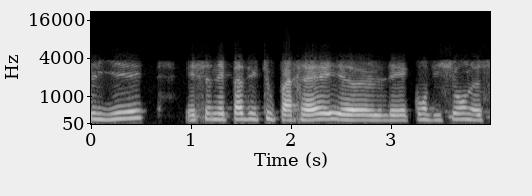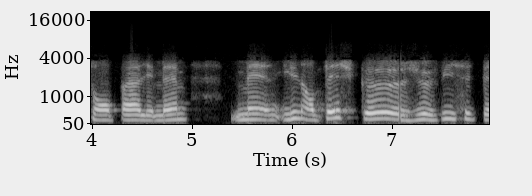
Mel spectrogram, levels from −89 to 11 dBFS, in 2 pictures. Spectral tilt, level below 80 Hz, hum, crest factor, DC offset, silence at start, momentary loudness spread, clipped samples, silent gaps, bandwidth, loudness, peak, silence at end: -9.5 dB/octave; -56 dBFS; none; 14 dB; under 0.1%; 0 s; 10 LU; under 0.1%; none; 4.3 kHz; -17 LUFS; -2 dBFS; 0 s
